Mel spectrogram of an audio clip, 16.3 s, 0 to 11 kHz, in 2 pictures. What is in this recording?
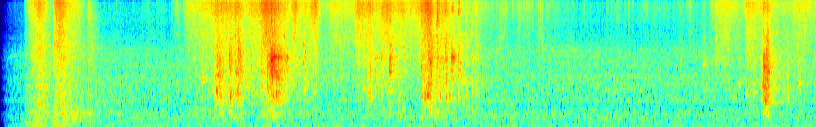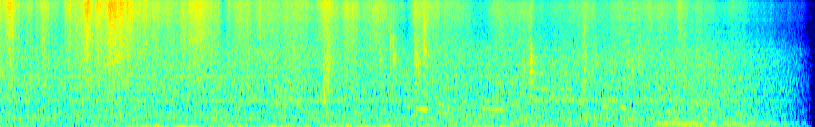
0321 Trash can
Man taking the trash bag from the bin.
20120620
korea, field-recording, seoul, bin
